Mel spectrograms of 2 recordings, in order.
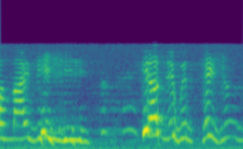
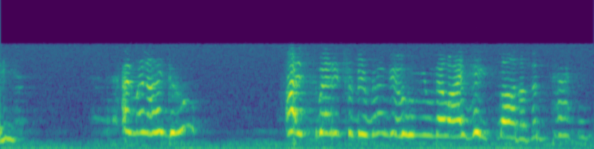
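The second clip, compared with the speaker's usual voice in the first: tearful defiance; 5 semitones higher than usual. Acted. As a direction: refuse through tears. Juliet defies her mother.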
